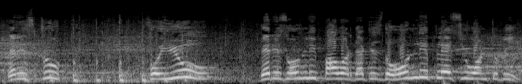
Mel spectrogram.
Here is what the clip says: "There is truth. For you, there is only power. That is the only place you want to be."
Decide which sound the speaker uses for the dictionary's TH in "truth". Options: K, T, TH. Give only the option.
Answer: T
